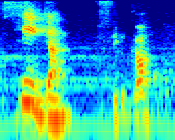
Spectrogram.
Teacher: la palabra siga, el estrés, el acento está en la primera sílaba.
